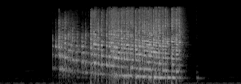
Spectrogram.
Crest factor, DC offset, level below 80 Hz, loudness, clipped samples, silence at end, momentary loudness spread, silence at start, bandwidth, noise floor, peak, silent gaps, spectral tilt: 16 dB; under 0.1%; -58 dBFS; -21 LUFS; under 0.1%; 0.55 s; 12 LU; 0.5 s; 16 kHz; -65 dBFS; -10 dBFS; none; 0.5 dB/octave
